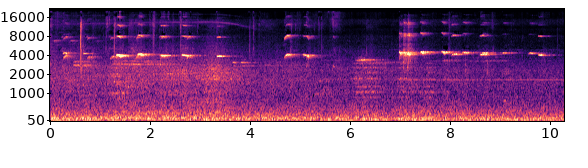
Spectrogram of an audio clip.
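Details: Indian squirrel giving loud, high, piercing chirps in short repeated bursts, with brief pauses, over a steady low rumble of background noise.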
